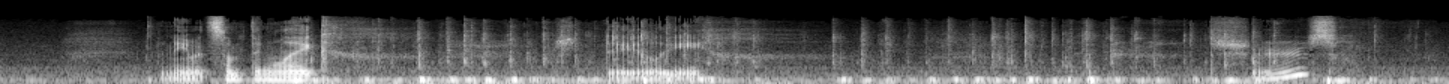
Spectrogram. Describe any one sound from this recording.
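Keys clack quickly on a computer keyboard.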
